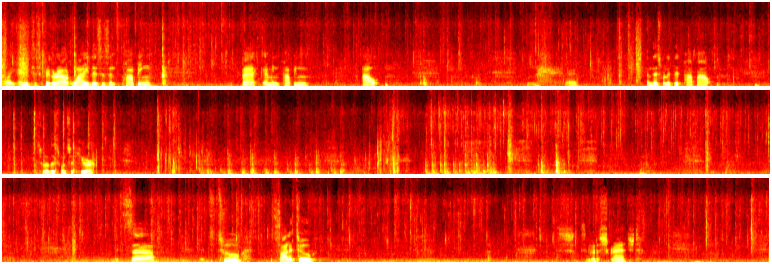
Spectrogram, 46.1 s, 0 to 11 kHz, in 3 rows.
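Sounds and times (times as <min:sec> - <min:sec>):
metal hardware clicks and knocks: 0:19.2 - 0:22.8, 0:23.8 - 0:25.4.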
